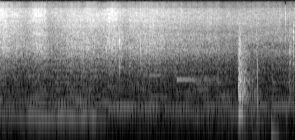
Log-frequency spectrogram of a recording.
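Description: Vegetables sizzling in peanut oil in a pan, a quiet steady frying hiss under a low hum, with a sudden scrape or clatter of a utensil near the end.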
